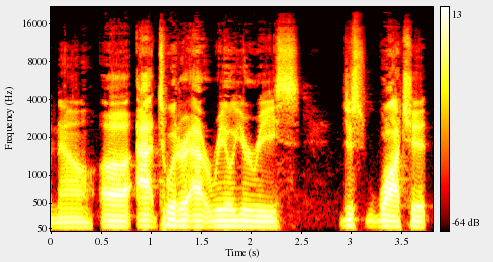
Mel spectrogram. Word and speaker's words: Euriece: Oh, I was just saying that for those to be clear, that it's real Euriece on Twitter, not real Eurice, Yeah, exactly. which is a very common, mispronunciation.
